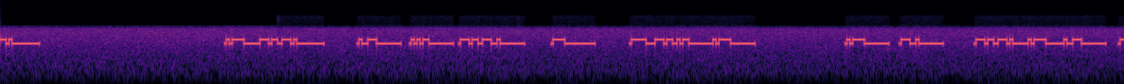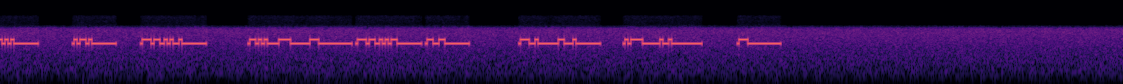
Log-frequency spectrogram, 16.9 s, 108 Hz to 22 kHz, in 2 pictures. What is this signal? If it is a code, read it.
TTY/TDD text telephone tones (45.45 baud Baudot), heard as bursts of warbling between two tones, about 400 Hz shift, 1600 Hz centre. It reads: … HAS NOT BEEN HEARD FROM SINCE.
